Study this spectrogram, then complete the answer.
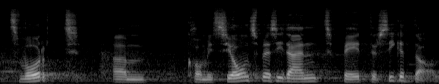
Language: Swiss German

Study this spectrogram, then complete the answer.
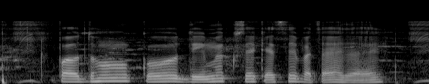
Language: Hindi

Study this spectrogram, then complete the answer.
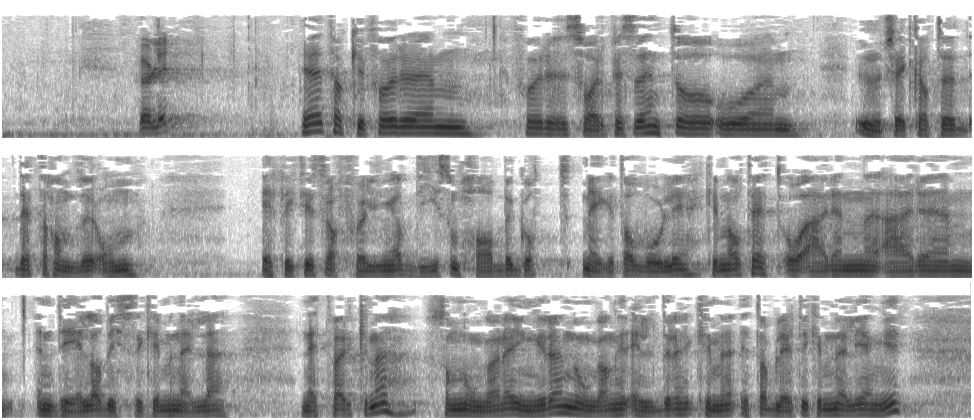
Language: Norwegian Bokmål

